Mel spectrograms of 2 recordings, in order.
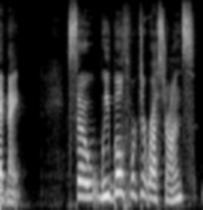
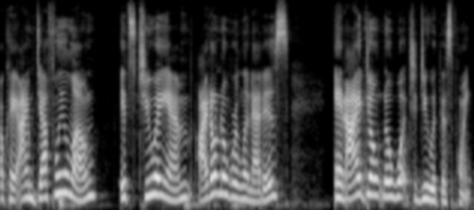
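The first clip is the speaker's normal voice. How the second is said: ordinary talk, nothing marked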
